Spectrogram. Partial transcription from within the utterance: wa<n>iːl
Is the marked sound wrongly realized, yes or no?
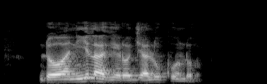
no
